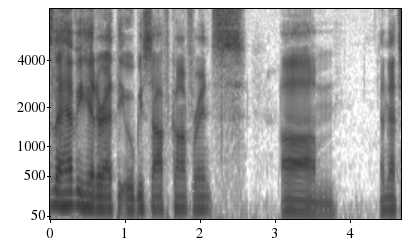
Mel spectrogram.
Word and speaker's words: Ubisoft: now this was the heavy hitter at the Ubisoft conference um and that's right everyone that tries to connect correct me by saying Ubisoft suck it it is Ubisoft uh is it Jeff or GIF for you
